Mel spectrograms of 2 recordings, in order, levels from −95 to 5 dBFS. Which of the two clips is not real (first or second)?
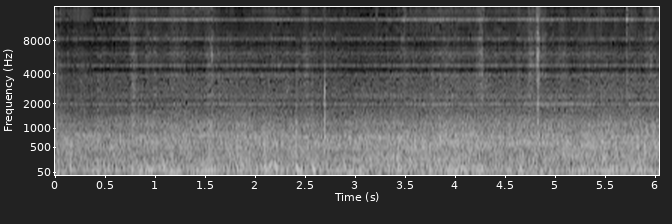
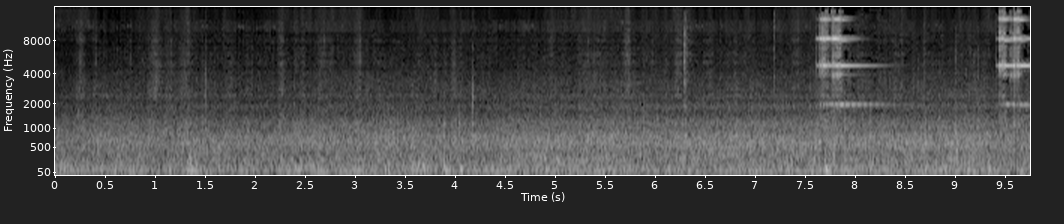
first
